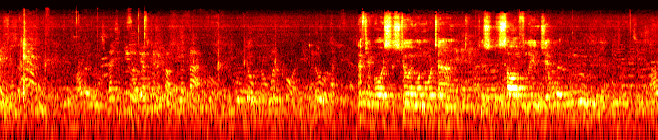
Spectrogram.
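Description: A middle-aged woman speaks softly into a microphone close by.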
